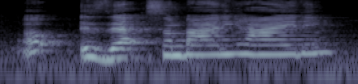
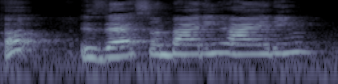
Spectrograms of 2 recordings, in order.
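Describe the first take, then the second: No difference in how they are said.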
